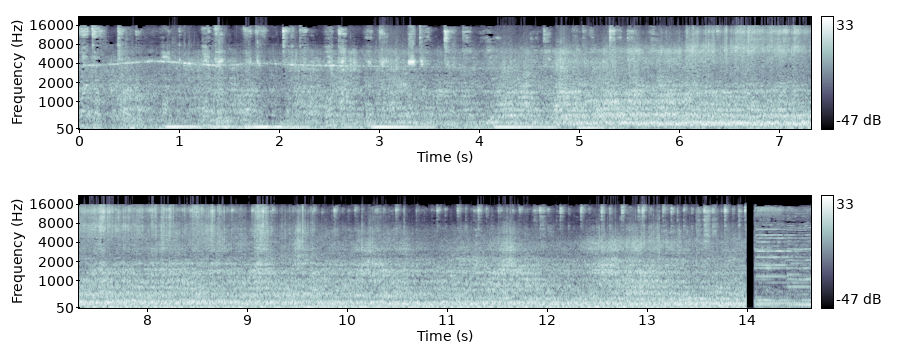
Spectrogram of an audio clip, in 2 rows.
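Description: Music with a heavy, stepping bass line for the first few seconds, then loud, steady jet engine noise from a Blue Angels F/A-18 Super Hornet flying overhead, from about five seconds in.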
